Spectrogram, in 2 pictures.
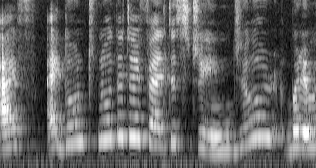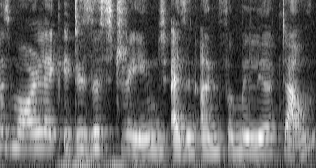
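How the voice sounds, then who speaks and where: In an Indian accent, a woman with a high pitch speaks at a moderate pace, her pitch swinging very widely. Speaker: library podcast co-host. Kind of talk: casual chat. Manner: animated, chatty.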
